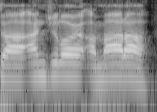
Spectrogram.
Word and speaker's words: Angelo Amara: I've got Angelo Amara, the Managing Partner of JLL.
